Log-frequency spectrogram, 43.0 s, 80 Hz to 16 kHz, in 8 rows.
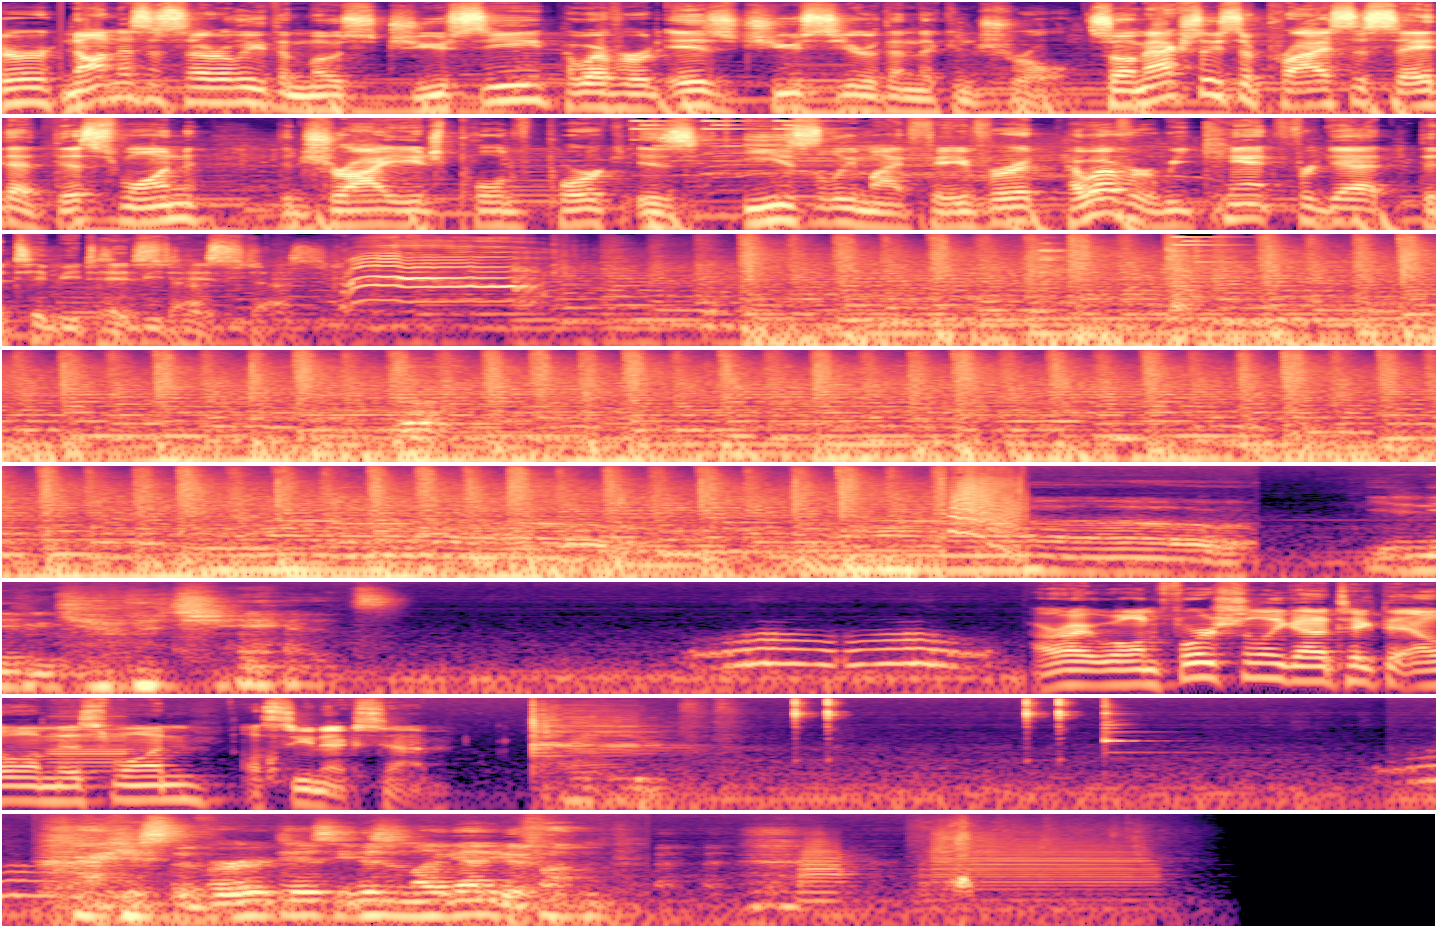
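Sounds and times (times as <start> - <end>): cat meowing: 12.0 - 12.9, 29.4 - 30.7, 37.4 - 37.9.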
